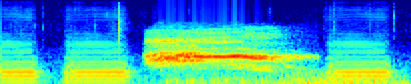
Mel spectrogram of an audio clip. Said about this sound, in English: Ah, that's the Scream Machine, our handy guide to a person in peril. Sounds like we've got a call for help.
